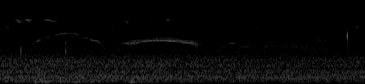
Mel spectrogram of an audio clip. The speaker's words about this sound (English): Guys are in the big conifer you can hear this morning again. There's actually loads of bird activity this morning. I mean, because wee things like the wren and the dunnock, and at this time of the year, the blue tits and great tits and coal tits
